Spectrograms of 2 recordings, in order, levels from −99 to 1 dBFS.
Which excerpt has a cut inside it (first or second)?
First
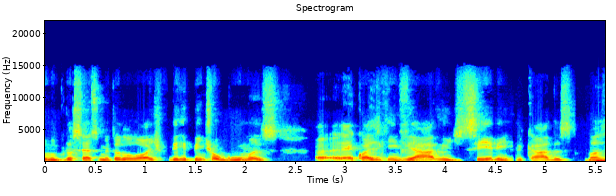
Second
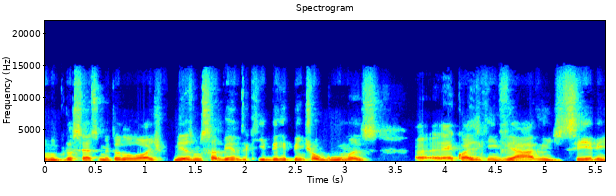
first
